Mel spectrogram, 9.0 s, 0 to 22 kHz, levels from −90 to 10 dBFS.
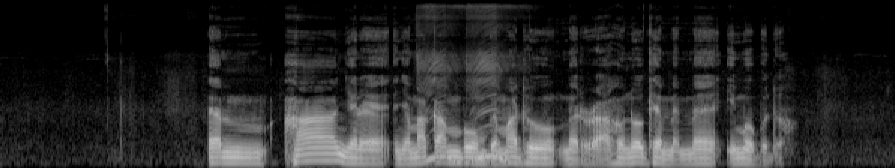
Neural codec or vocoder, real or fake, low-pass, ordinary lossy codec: none; real; 19.8 kHz; none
